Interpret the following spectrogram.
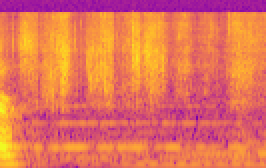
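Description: Quiet background music of held, steady tones, with a faint soft rubbing of a damp paper towel being wiped across the face.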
